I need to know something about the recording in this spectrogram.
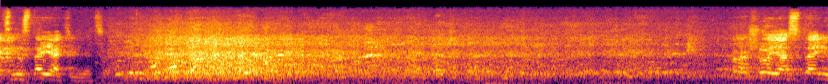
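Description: A theatre audience laughs and claps.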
